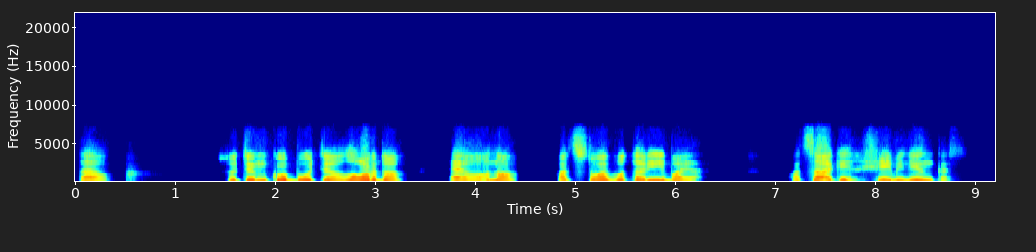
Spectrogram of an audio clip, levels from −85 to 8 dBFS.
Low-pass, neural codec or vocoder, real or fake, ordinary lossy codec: 7.2 kHz; codec, 16 kHz, about 1 kbps, DyCAST, with the encoder's durations; fake; Opus, 32 kbps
